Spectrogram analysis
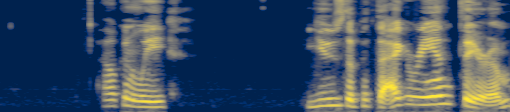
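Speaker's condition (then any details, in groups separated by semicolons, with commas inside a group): No condition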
